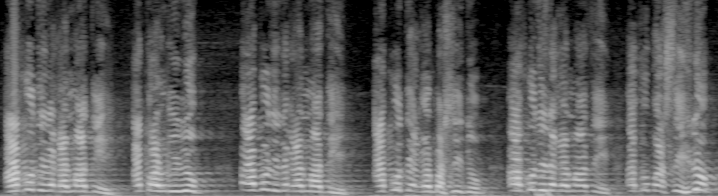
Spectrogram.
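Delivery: loud, high proclamation of faith; bold declaration. Shown as a demonstration. Preacher showing the sick man what to proclaim, loud and high. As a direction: declare it like a victory shout. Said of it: "katakan begini".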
